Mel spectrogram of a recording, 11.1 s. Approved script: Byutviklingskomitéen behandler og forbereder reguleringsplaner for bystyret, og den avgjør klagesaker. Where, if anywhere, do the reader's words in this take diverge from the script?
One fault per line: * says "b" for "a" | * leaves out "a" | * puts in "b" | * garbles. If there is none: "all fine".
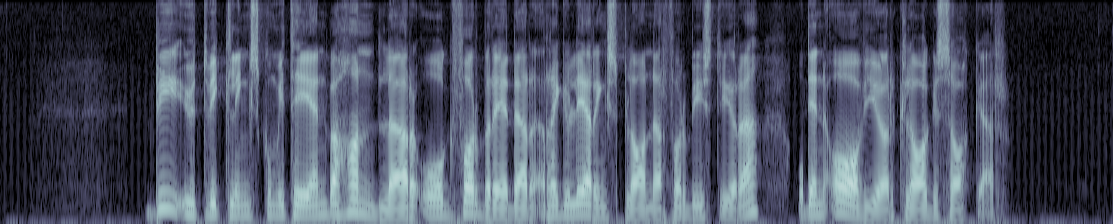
* leaves out "og"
